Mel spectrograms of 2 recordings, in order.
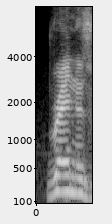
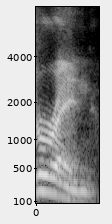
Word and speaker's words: Rennes: and you and chris are pronouncing reyna's wrongs it is ren right let's just get that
